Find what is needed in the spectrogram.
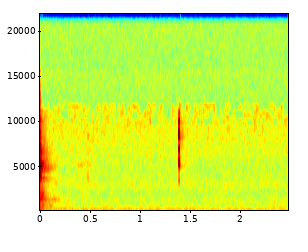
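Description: Near silence, with one faint tick about a second and a half in.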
